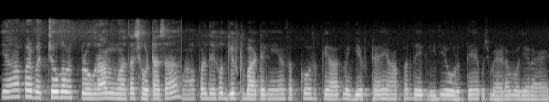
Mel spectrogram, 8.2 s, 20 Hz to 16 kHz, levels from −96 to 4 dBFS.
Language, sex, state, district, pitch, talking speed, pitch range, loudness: Hindi, male, Uttar Pradesh, Muzaffarnagar, 160 Hz, 225 wpm, 155-175 Hz, -18 LUFS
